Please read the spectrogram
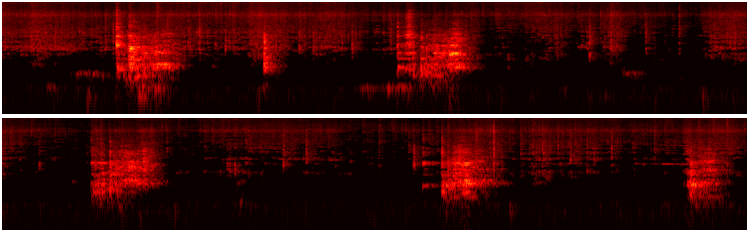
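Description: Metal slotted spatula scraping and turning fried rice in a stone-coated nonstick frying pan, in irregular strokes every few seconds, over a faint sizzle of the rice frying.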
